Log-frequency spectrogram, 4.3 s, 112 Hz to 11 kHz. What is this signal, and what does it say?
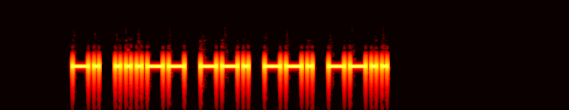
Morse code, heard as a keyed tone, about 28 wpm, 700 Hz. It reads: N3GGZ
